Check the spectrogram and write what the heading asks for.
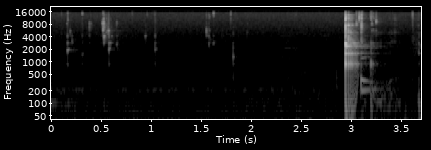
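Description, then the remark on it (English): Whiskey is poured into a glass: a single bright glass clink rings out near the end and fades quickly, preceded by a few faint, soft ticks and taps in an otherwise quiet setting, with no talking. “Okay, I'm not sure if you could hear the liquid being poured as opposed to like clinking in the glass.”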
